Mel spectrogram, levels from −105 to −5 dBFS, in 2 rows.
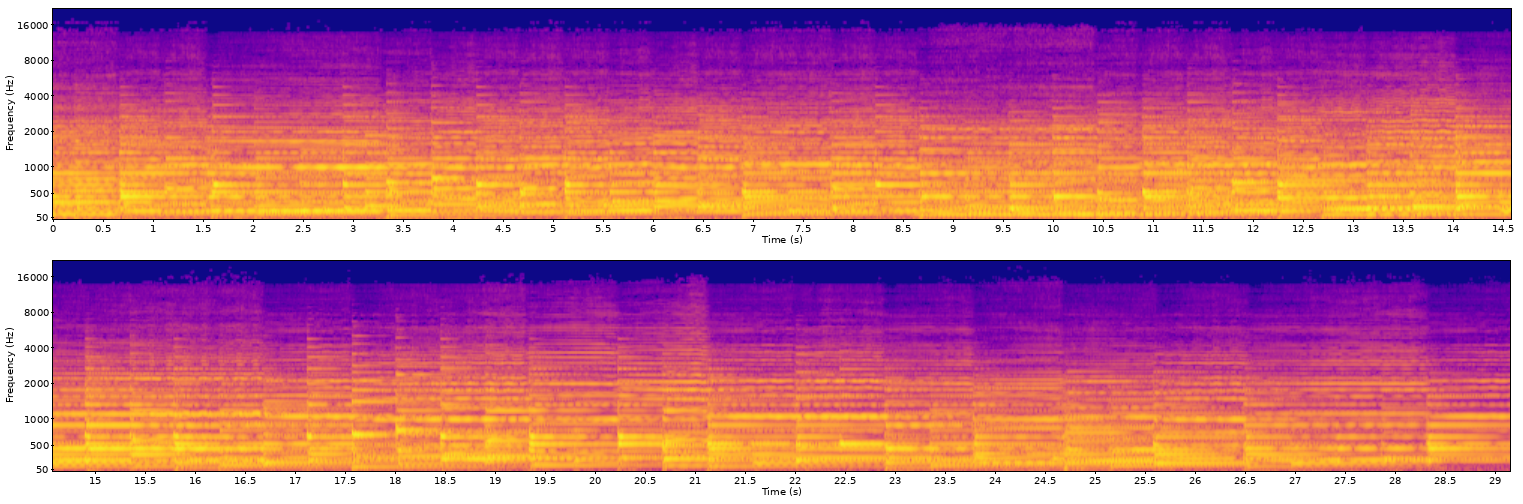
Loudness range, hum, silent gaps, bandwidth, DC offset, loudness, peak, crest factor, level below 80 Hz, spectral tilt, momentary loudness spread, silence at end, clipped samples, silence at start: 5 LU; none; none; 8.2 kHz; under 0.1%; -13 LUFS; 0 dBFS; 12 dB; -40 dBFS; -8.5 dB/octave; 6 LU; 0 s; under 0.1%; 0 s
